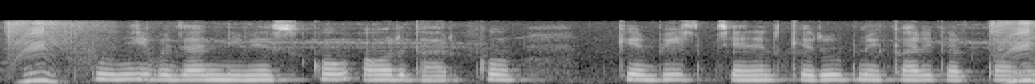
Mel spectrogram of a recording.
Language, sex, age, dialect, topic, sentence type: Hindi, female, 18-24, Kanauji Braj Bhasha, banking, statement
